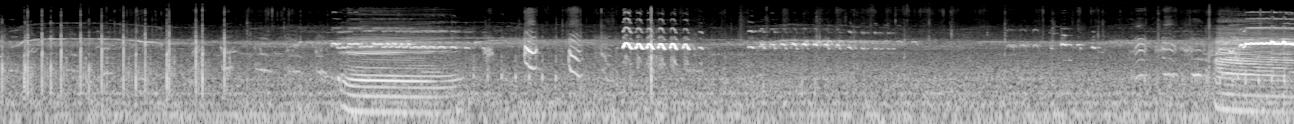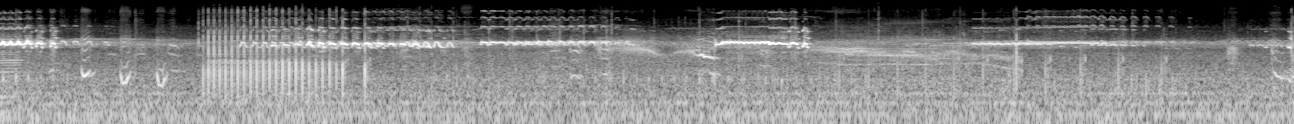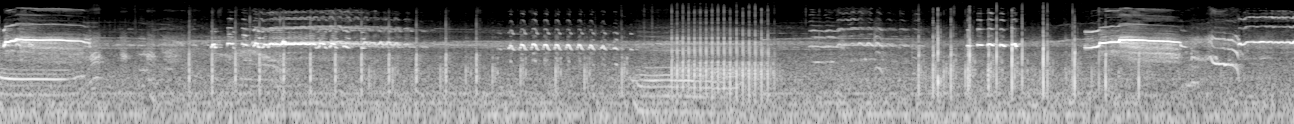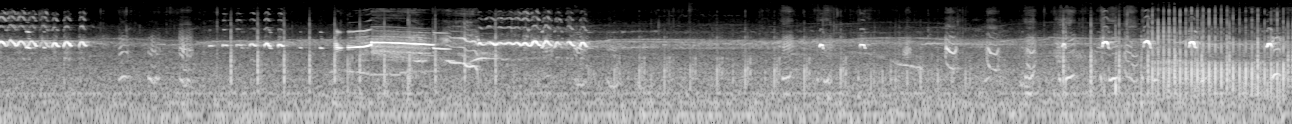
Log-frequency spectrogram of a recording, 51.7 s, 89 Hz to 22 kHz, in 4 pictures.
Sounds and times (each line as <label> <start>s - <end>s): Laysan albatross dancing 0.0s - 51.7s
bill clapperings 44.9s - 51.7s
